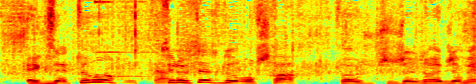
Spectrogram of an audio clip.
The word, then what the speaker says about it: Rorschach: fait, si on doit le non, mais si on doit le prononcer vraiment, c'est Rorschach.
